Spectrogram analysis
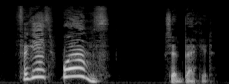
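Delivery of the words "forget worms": put-on slow, high horrified little-boy cry; a child aghast at losing worms; horrified toddler. Beckett is horrified, slow high child voice.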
